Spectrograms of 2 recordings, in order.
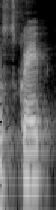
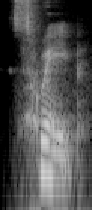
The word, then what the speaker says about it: scrape: on the word scrape, because it starts with a skr sound. And it can be a little tricky to pronounce, so make sure that you have all the sound together. Scrape, scrape, scrape. And then this word ends with the P sound, so scrape, scrape.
